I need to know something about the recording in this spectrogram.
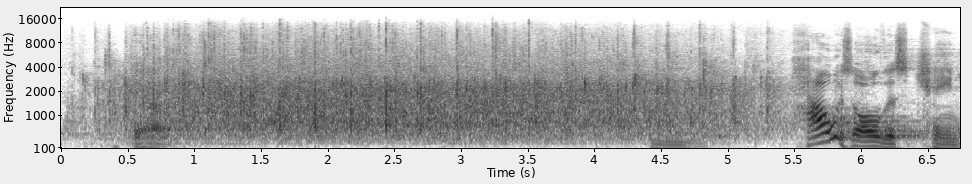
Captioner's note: applause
